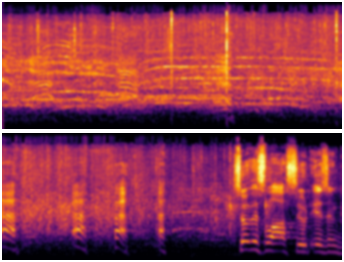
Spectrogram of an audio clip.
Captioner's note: cheers and applause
